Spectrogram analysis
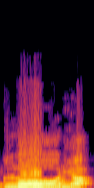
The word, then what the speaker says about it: gloria: closed or open so the open ball is in the word glory are you see it like the third word in right Gloria it's like aw aw again without the glide and plain old clothes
